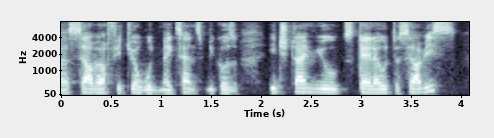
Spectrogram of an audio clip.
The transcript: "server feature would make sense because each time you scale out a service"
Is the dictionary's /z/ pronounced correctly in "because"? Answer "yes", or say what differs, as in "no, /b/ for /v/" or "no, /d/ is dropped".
yes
